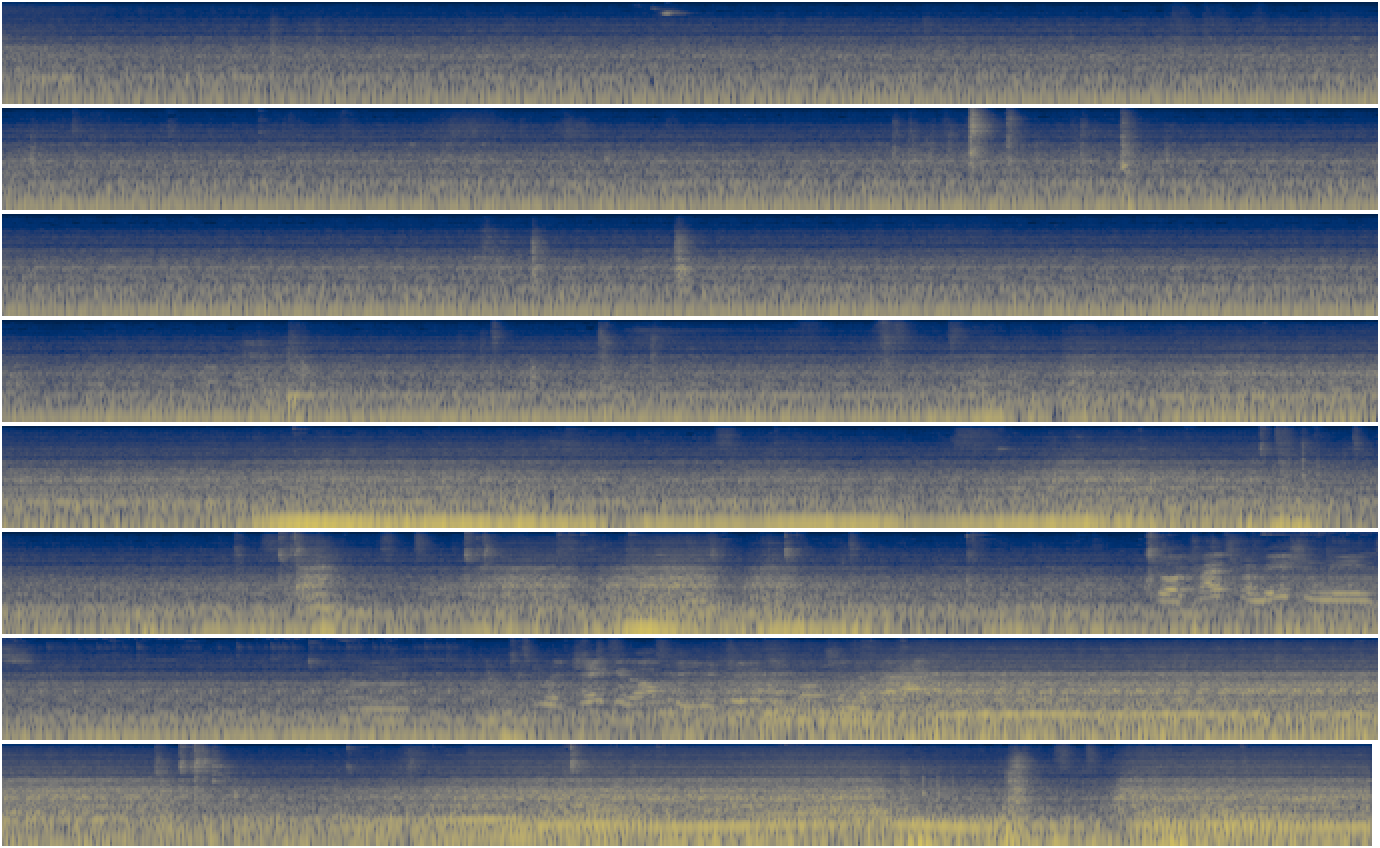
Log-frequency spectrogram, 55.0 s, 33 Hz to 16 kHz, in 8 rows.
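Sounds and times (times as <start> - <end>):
diesel truck engine idling: 0.0 - 55.0.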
